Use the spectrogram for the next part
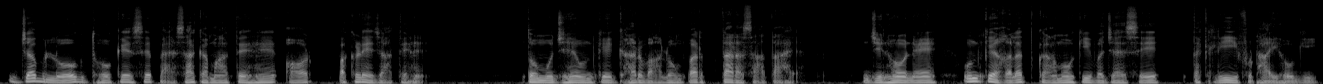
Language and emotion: Urdu, sad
